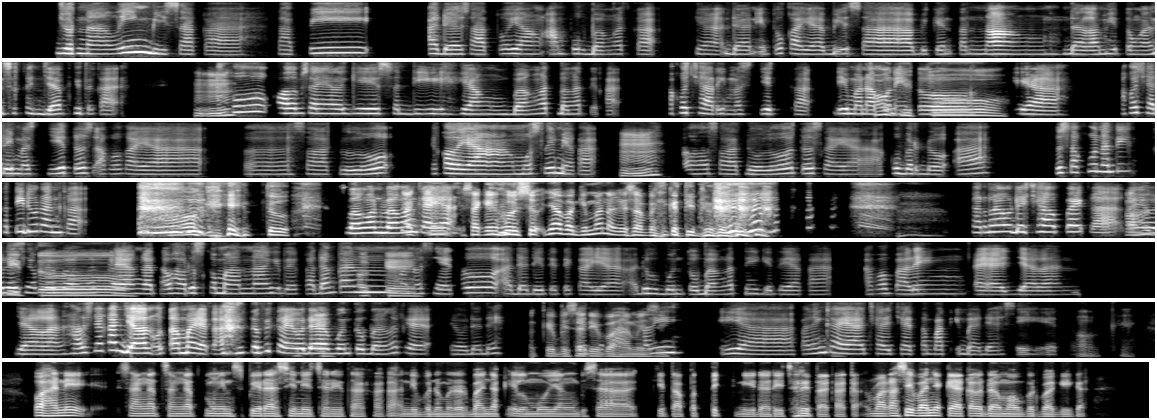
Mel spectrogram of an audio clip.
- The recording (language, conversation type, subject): Indonesian, podcast, Bagaimana cara memotivasi diri sendiri setelah mengalami beberapa kali kegagalan?
- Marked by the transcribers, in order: in English: "Journaling"; other background noise; laughing while speaking: "gitu"; chuckle; laughing while speaking: "ketiduran?"; laugh; chuckle; chuckle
